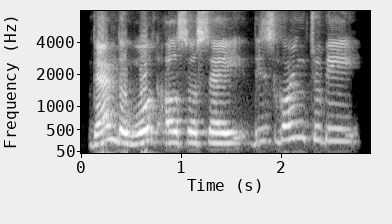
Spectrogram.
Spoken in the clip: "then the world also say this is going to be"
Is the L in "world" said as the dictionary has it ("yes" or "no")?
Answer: no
